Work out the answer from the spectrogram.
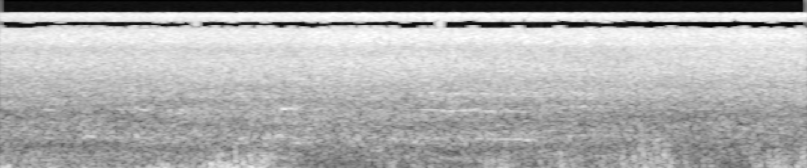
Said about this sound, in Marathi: हा बघा सावडाव धबधबा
